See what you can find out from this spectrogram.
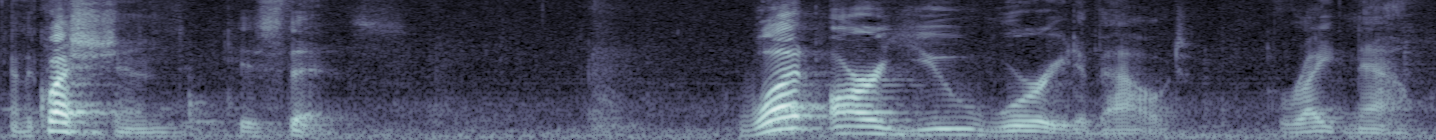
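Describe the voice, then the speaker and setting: A man's voice: low-pitched, huge pitch swings, takes it slowly, pauses often. A man in his thirties with a Texan accent, preaching a sermon earnestly from a church pulpit. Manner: earnest preaching with rising and falling emphasis. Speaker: pastor. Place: large church sanctuary, indoors. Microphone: pulpit microphone.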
